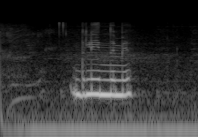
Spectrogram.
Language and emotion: Russian, neutral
